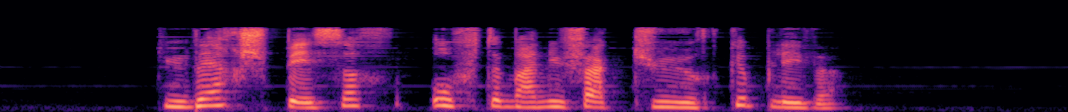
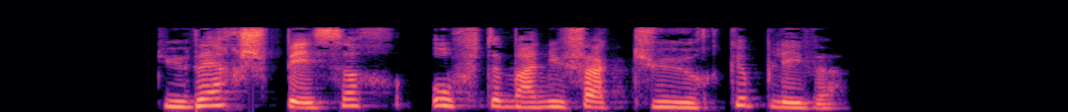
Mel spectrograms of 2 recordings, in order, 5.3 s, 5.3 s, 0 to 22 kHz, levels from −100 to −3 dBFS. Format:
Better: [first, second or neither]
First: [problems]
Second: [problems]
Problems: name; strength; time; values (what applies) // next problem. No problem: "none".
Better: second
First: noise reduction (neural mask model DeepFilterNet 3)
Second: none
